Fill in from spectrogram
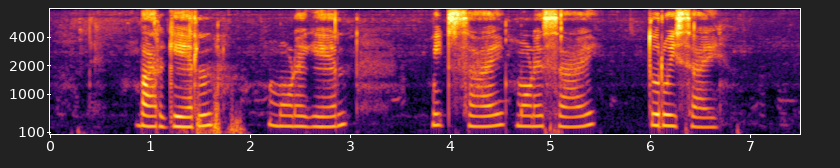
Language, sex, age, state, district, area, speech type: Santali, female, 18-30, West Bengal, Jhargram, rural, spontaneous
